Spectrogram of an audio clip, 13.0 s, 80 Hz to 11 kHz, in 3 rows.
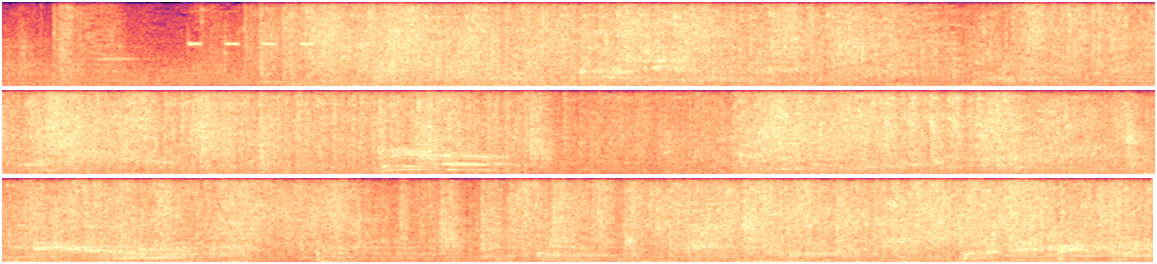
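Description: Explosions and heavy combat in the video game Gears of War 3, with loud booming blasts, mechanical clanks and bursts of gunfire forming a dense, continuous roar that stays loud throughout.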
